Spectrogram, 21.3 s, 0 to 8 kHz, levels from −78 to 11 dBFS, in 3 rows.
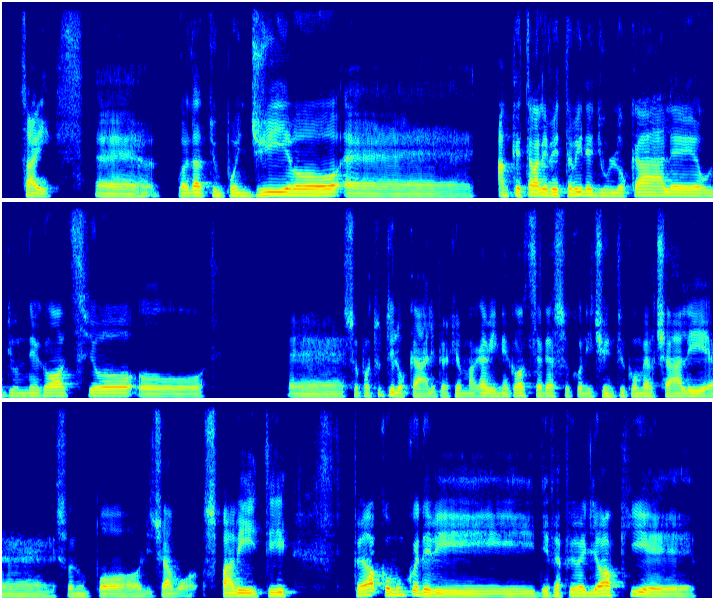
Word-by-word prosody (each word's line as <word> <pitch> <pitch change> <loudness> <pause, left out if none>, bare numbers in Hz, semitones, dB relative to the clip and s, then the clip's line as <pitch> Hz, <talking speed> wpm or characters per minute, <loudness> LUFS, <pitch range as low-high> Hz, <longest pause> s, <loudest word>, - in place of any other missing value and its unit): sai, 105 -3 0 0.4
ehm, 95 -3 -3
guardarti 120 +2 +1
un 120 - -2
po' 120 +5 -1
in 115 -1 -2
giro, 125 +1 +6
ehm, 95 -3 -5 0.2
anche 120 +3 0
tra 130 -1 +5
le 125 0 +5
vetrine 130 +1 +3
di 120 -1 -5
un 115 0 -3
locale 125 0 +1
o 110 -2 -1
di 110 +1 -11
un 110 0 -7
negozio 120 +2 -2
o, 95 -5 0 0.8
ehm, 90 -2 -6
soprattutto 110 - -9
i - - +3
locali, 95 -4 -4
perché 100 +3 -7
magari 105 +2 -3
i - - -8
negozi 110 +2 -3
adesso 110 0 -4
con 100 +1 -6
i 100 - -9
centri 100 0 -6
commerciali, 105 0 -2
ehm, 95 -3 -6
sono 95 +1 -8
un 95 - -8
po', 95 -1 -1
diciamo, 100 +1 -4
spariti, 115 +2 +2 0.6
però 140 +4 +5
comunque 140 +3 +2
devi 100 -4 0
devi 110 +2 -4
aprire 120 -2 +1
gli 115 +1 0
occhi 130 +1 +4
e 95 -2 0
110 Hz, 130 wpm, -22 LUFS, 95-120 Hz, 0.8 s, giro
